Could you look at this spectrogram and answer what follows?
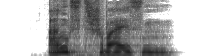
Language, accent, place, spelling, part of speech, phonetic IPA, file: German, Germany, Berlin, Angstschweißen, noun, [ˈaŋstˌʃvaɪ̯sn̩], De-Angstschweißen.ogg
- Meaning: dative plural of Angstschweiß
